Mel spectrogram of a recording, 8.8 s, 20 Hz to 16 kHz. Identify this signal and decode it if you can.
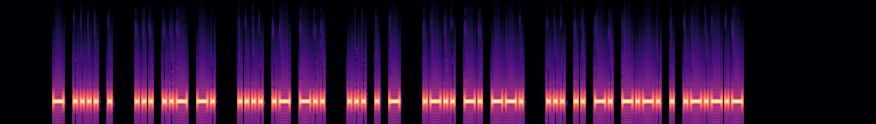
Morse code, heard as a keyed tone, about 34 wpm, 700 Hz. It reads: THE SUN HAD SET LNG SINCE.
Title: Sentences from Top 300 Words and Abbreviations 35wpm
